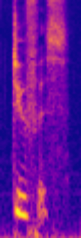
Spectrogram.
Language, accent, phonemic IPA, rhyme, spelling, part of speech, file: English, US, /ˈduːfəs/, -uːfəs, doofus, noun, En-us-doofus.ogg
- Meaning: A person with poor judgment and taste; a foolish or silly person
